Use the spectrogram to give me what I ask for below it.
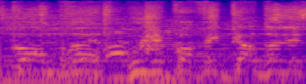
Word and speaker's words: Cambrai: Il vient d'une ville qu'on prononce Cambré.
